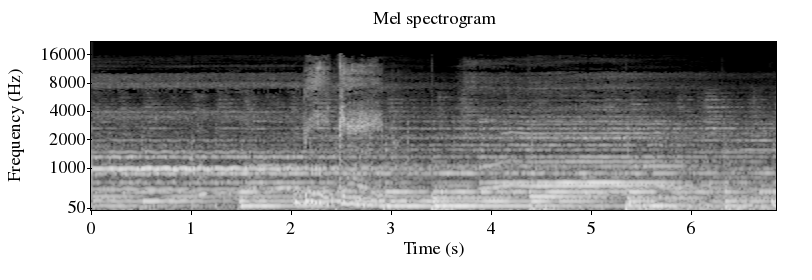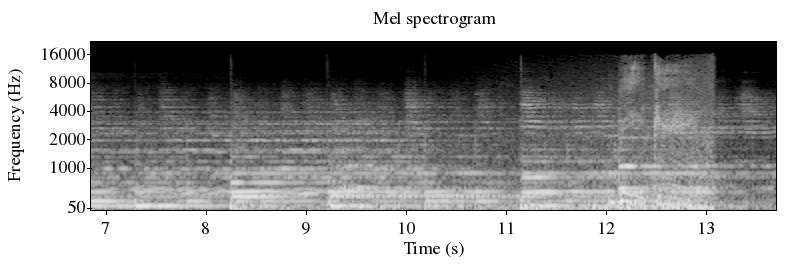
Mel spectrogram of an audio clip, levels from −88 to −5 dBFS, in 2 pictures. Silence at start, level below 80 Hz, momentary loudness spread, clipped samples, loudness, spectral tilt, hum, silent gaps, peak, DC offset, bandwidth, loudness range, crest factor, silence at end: 0 s; -30 dBFS; 6 LU; under 0.1%; -18 LUFS; -6.5 dB/octave; none; none; 0 dBFS; under 0.1%; 15.5 kHz; 2 LU; 16 dB; 0 s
